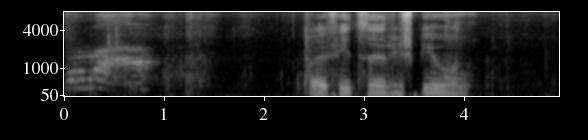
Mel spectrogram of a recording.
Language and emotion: Russian, neutral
